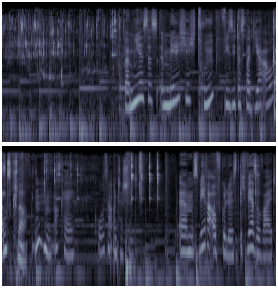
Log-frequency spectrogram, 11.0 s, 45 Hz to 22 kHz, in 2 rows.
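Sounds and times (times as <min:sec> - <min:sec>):
sparkling water pouring into a glass: 0:00.0 - 0:02.7, 0:04.6 - 0:08.8, 0:10.3 - 0:10.6
speech: 0:02.4 - 0:08.4, 0:09.0 - 0:10.9.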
